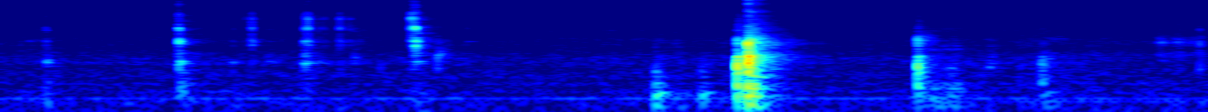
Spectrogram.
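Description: Light clicks and knocks of small hard parts and hand tools being handled during printer assembly. There are about seven irregular taps, the loudest about three and a half seconds in.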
